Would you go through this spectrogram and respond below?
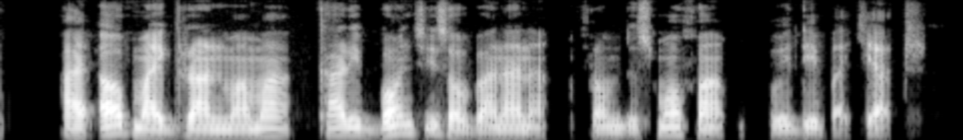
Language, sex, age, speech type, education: Nigerian Pidgin, male, 15-29, spontaneous, tertiary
